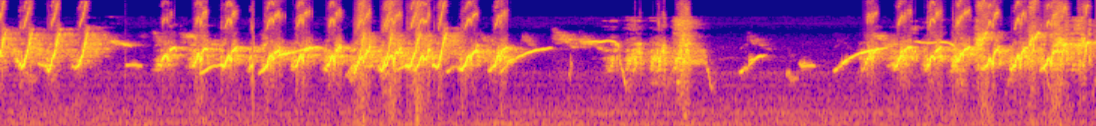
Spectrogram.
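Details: Java sparrow lure call used for bird trapping: dense bursts of sharp high chirps, rapid repeated clipped notes mixed with rising and falling slurred whistles, with brief pauses between bursts.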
